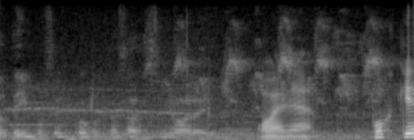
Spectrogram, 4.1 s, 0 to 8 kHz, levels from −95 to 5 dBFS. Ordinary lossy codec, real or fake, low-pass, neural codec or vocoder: none; real; none; none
